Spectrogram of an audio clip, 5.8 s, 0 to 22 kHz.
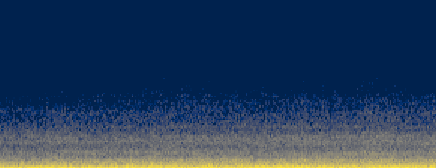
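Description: Bajaj Pulsar NS200's single-cylinder engine running steadily near the top of its revs in sixth gear, the bike still gaining speed at around 120–130 km/h, with a heavy rush of wind over it.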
